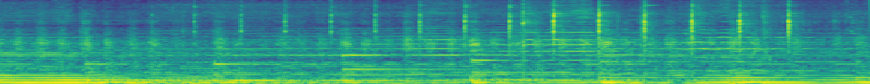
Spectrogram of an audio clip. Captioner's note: stone chiseling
